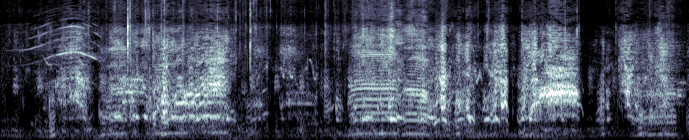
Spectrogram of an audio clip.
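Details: Domestic geese at a countryside farm give rapid, uneven bursts of strident honks, with short quiet pauses between groups of calls.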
